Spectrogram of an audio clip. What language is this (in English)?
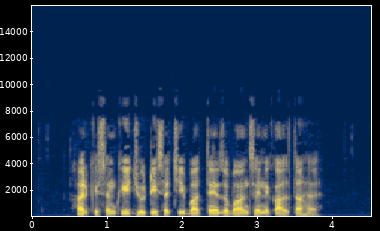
Urdu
